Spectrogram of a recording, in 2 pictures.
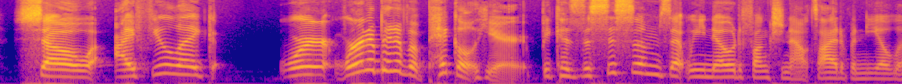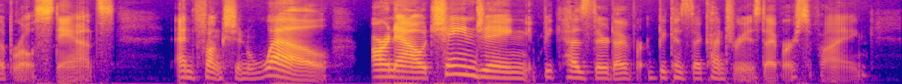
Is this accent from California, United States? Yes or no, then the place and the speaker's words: yes; California, United States; now in Minnesota, United States; I'm from, I'm from California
